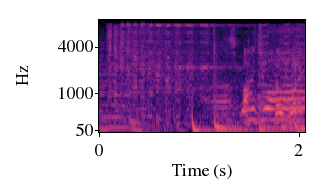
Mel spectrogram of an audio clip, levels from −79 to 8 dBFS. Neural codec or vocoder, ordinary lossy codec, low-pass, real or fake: none; none; 7.2 kHz; real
